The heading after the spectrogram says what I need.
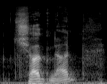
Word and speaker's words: Choconut: in our Northern regions whose pronunciations bear little resemblance to their spelling since strua looks phonetically like Stuka equino like equinunk and chug nut looks like choconut where famed Aviator Charles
